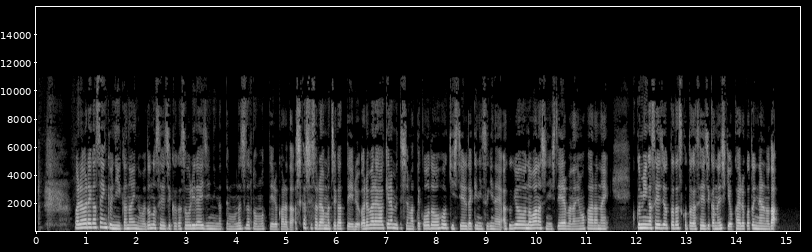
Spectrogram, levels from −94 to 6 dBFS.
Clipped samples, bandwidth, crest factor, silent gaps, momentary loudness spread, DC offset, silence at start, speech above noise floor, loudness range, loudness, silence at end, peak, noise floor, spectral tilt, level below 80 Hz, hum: under 0.1%; 11.5 kHz; 22 dB; none; 9 LU; under 0.1%; 0.2 s; 21 dB; 4 LU; -22 LUFS; 0.5 s; 0 dBFS; -42 dBFS; -5 dB/octave; -66 dBFS; none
